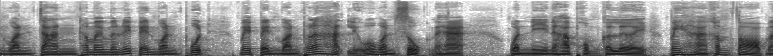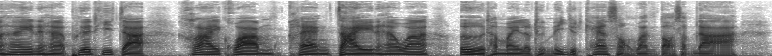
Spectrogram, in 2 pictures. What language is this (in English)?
Thai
